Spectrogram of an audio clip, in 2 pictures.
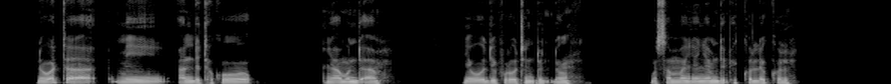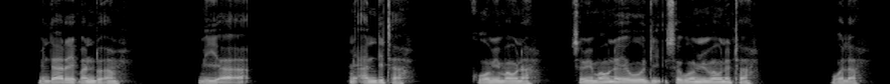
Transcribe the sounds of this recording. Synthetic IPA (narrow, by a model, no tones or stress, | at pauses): nɔwatːamiʔanditakʰɔ | ɲaːmundɛ̰ʔam | jɛwoːdipuɾotinduɗːum | usamːanʔɛ̰ɲamdɛ̰ɓɛkʰːɔlːɛkʰːɔl | mḭndaɾɛjɓanduʔam | mḭjḭa̰ | mḭʔanditʰa̰ | kʰɔ̰mimawna | sɔ̰mimawnaɛwoːdḭsabɔmimawnatʰa̰ | wa̰la̰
